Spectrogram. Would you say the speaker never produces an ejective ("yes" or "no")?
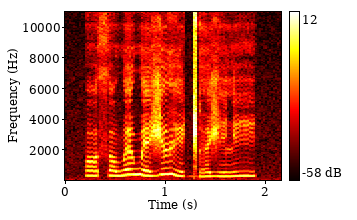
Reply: yes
